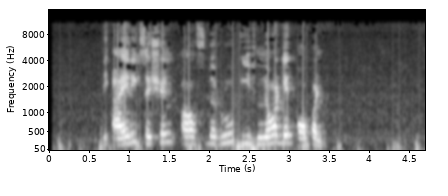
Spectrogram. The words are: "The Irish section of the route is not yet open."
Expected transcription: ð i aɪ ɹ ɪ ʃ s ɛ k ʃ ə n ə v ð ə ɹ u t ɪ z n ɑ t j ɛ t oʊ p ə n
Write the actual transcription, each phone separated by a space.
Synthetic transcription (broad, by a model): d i aɪ ɹ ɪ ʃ s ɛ ʃ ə n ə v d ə ɹ u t ɪ z n ɑ t j ɛ t oʊ p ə n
